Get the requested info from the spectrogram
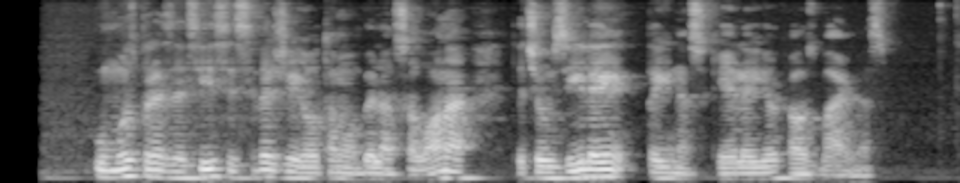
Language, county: Lithuanian, Vilnius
